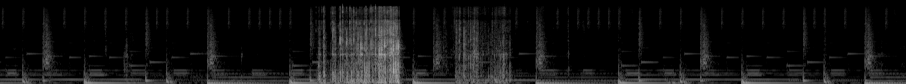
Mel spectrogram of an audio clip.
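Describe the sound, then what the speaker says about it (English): Oracle cards are shuffled repeatedly in steady, rhythmic riffles close up, with a longer burst of busy shuffling in the middle over faint background music. "Now I'm going to shuffle the Wisdom of the Oracle a few times."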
